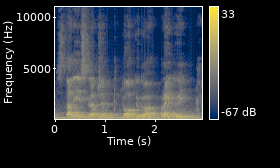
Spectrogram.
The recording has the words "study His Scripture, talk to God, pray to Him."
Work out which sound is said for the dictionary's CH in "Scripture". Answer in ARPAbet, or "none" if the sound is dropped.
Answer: SH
